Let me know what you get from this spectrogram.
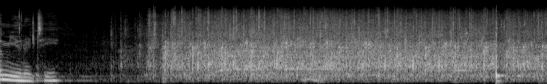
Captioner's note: applause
